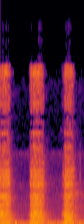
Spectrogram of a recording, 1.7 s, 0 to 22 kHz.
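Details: Hyundai i10 wheel hub turned: dry rasping rubs in three short bursts, with some play, from a bad wheel bearing.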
